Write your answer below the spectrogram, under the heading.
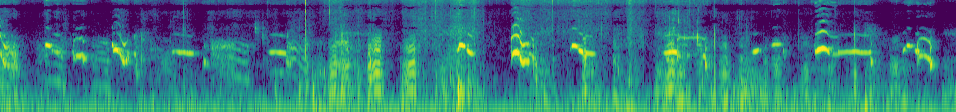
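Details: Twelve-day-old Cane Corso puppies at a kennel squeak and whimper in many short, thin cries under a busy background of rustling and shuffling.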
